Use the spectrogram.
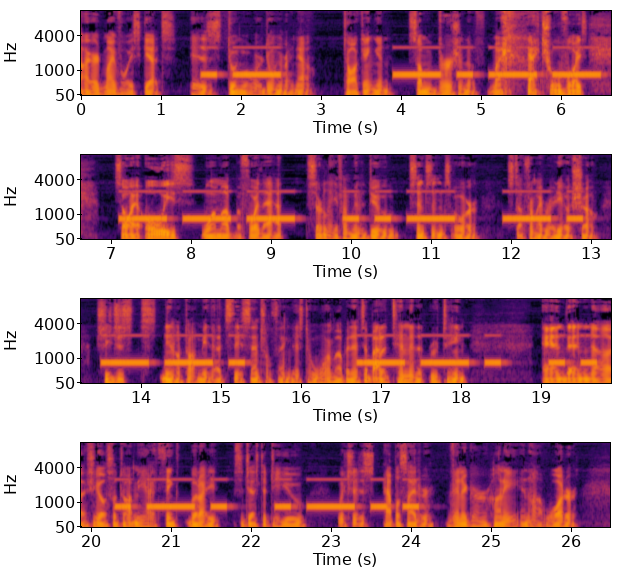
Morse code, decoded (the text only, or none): A YOUNG GIRL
